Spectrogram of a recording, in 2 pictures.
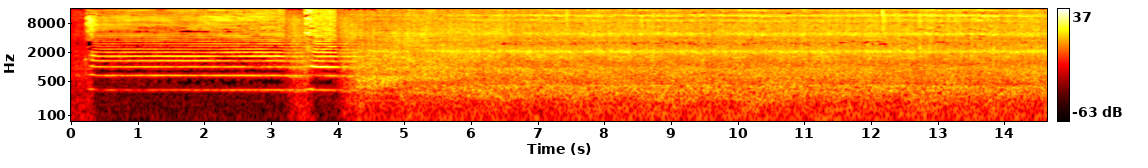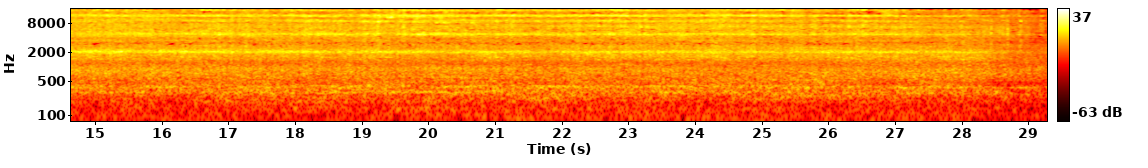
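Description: Vande Bharat Express electric trainset sounding its horn: one long blast of about three seconds, then a short louder one. It then passes at speed in a loud, steady rush of wheels on rail that eases off near the end.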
